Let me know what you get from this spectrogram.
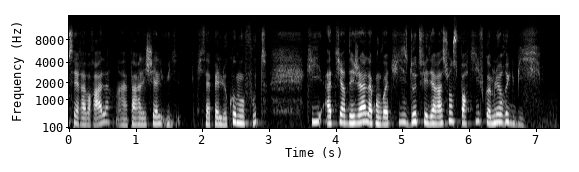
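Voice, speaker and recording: Fairly quick speech from a woman at medium pitch with ordinary pitch variation, on a very clean recording with a silent background. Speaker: rehabilitation physician. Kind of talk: conference speech. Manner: fast.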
